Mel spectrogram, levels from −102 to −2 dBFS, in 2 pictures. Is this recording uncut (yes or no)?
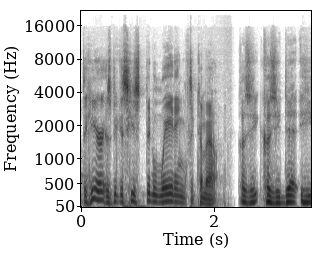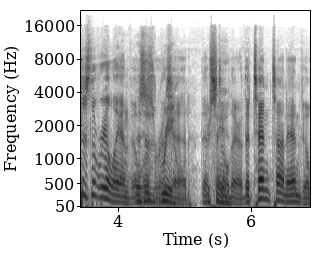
no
